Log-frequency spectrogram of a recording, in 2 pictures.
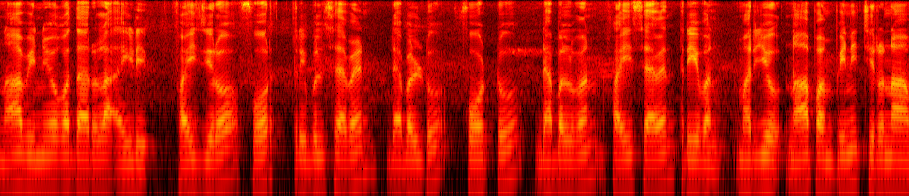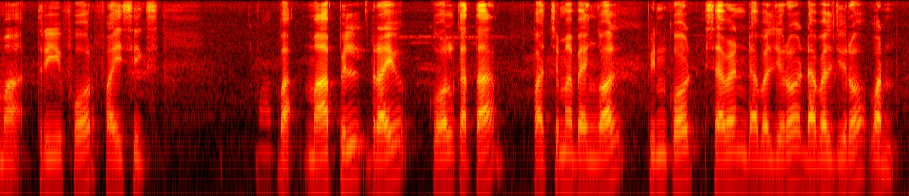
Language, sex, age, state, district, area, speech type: Telugu, male, 18-30, Andhra Pradesh, Bapatla, rural, read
